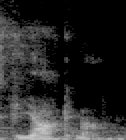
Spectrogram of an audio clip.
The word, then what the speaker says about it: Fiachnan: And in a very serious tone, he said, "The way you pronounce that word is Fiachnan.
